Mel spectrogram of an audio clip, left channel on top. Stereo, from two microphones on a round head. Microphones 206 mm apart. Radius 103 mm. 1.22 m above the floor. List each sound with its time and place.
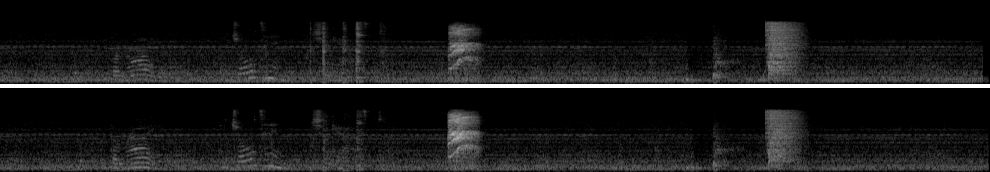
1.0 s a woman speaking: 55° right (ahead or behind), 2.5 m
3.1 s a zipper: 55° left (ahead or behind), 1.2 m
4.5 s a bird: 70° right (ahead or behind), 1.0 m
7.1 s a crack: 5° right (ahead or behind), 1.5 m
